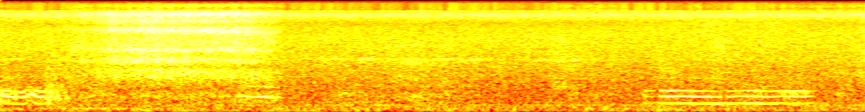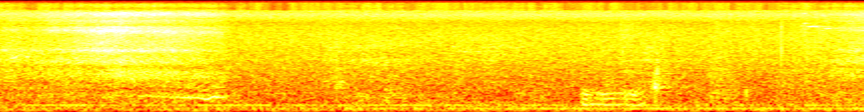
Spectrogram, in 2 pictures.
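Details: Snoring, recorded last year: slow rasping sleep breaths with faint tonal squeaks, about two cycles in ten seconds over a steady background hum.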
